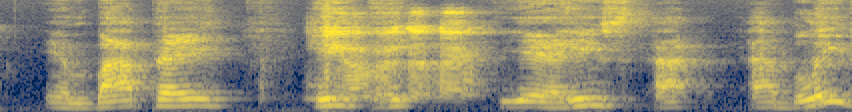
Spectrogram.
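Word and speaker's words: Mbappé: the brother from France I think is pronounced zimbape Killian and Bape mbappe yeah he's I I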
